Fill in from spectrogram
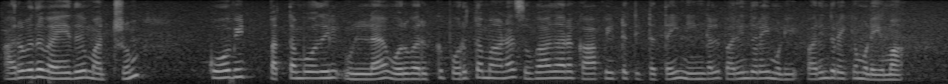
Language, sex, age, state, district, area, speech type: Tamil, female, 45-60, Tamil Nadu, Chengalpattu, rural, read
